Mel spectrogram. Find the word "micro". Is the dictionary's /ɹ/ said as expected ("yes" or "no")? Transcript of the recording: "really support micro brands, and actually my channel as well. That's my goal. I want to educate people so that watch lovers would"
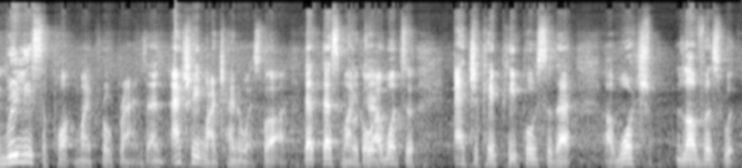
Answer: yes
